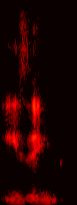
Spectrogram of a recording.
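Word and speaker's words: Ising: an easing model so in German it's called easing but U that's the proper pronunciation uh of the scientist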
